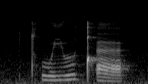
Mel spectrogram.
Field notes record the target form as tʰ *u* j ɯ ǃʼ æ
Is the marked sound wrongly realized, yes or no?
no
